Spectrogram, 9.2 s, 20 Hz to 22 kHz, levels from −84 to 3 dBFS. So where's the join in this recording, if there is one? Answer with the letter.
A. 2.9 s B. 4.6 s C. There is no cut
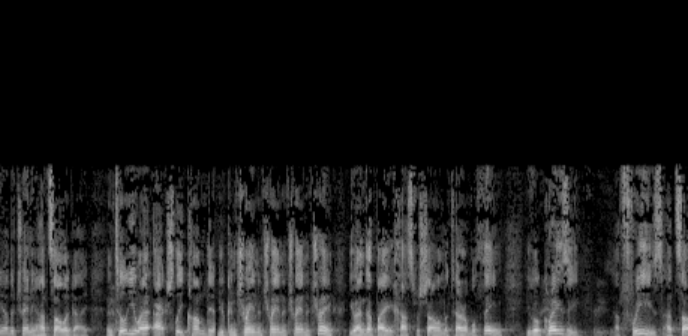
A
